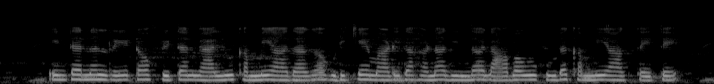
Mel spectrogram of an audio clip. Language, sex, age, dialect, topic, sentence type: Kannada, female, 25-30, Central, banking, statement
